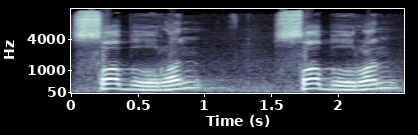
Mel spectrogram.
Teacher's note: را پر دو زبر کی تنوین ہے، اسے پر کر کے پڑھا جائے گا، اور یہاں وقف کریں گے تو دو زبر کی تنوین الف سے چینج ہوگی، تو اس وقت بھی اسے پر کر کے ہی پڑھا جائے گا۔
